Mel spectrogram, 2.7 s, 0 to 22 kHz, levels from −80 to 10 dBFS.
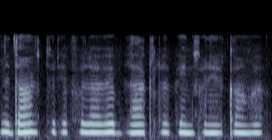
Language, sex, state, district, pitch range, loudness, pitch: Tamil, female, Tamil Nadu, Nilgiris, 225-245 Hz, -15 LUFS, 235 Hz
